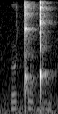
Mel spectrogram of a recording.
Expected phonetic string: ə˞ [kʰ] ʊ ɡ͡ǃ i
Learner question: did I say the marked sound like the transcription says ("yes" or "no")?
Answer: no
